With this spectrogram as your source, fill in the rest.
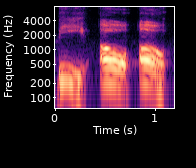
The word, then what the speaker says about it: Bunni: First of all, his name is spelled Booney. Bunny.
